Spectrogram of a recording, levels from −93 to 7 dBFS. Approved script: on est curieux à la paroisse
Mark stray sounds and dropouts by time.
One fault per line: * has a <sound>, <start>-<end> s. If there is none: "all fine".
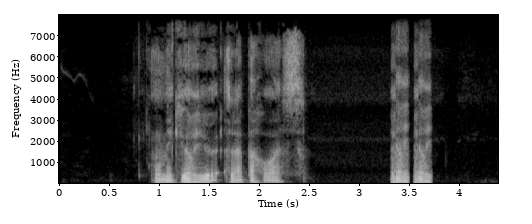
* has a laugh, 3.3-3.7 s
